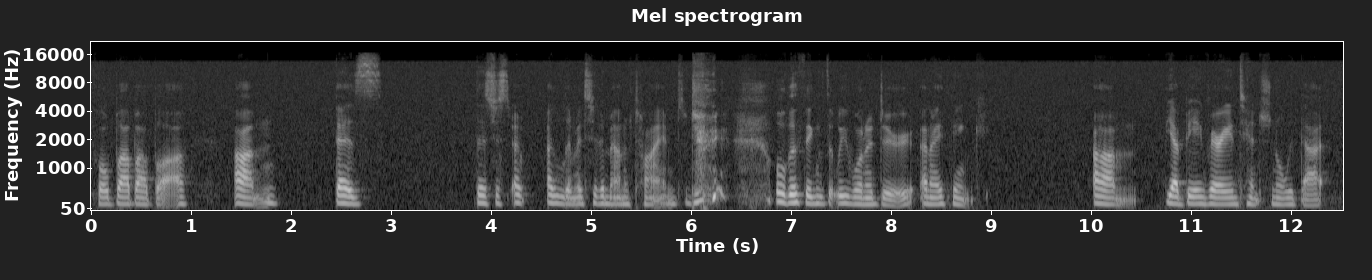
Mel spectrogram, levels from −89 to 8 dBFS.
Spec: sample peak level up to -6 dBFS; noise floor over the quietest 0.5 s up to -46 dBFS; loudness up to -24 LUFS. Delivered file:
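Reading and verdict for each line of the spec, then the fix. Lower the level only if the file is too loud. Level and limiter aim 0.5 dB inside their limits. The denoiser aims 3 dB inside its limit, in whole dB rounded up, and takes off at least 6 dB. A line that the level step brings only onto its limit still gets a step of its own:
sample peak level -7.0 dBFS: pass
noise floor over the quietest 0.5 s -51 dBFS: pass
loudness -26.5 LUFS: pass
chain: none needed

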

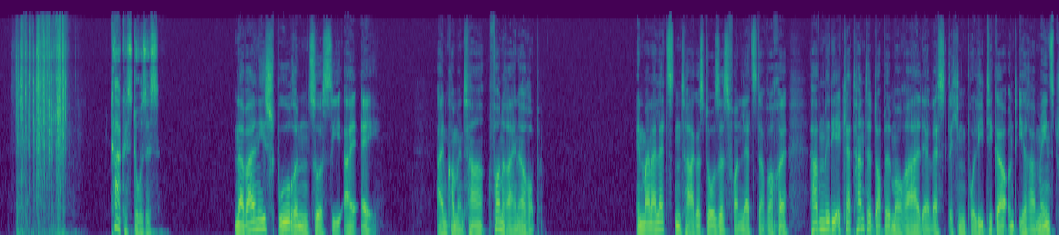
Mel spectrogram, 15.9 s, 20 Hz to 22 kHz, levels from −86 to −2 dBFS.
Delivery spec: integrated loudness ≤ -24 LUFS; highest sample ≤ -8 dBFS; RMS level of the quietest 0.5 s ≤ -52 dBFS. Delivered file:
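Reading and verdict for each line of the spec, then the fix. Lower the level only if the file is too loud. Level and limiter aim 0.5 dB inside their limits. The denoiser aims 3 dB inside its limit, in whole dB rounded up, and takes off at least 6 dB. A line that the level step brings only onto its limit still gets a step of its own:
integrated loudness -23.0 LUFS: fail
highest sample -7.0 dBFS: fail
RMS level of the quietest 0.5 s -60 dBFS: pass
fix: trim -1.5 dB

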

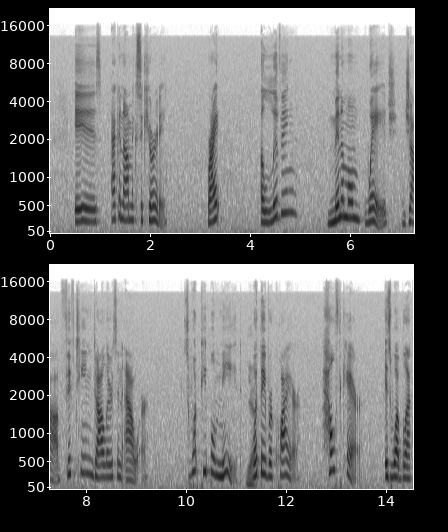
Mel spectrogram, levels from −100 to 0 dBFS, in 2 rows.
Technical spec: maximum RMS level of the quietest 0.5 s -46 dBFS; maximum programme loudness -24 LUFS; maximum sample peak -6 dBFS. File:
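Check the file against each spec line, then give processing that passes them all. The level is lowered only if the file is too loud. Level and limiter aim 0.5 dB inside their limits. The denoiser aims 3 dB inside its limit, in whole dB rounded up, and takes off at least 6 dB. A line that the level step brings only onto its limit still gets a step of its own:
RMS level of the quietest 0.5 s -44 dBFS: fail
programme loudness -20.0 LUFS: fail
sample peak -1.5 dBFS: fail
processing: trim -4.5 dB; peak limiter -6.5 dBFS

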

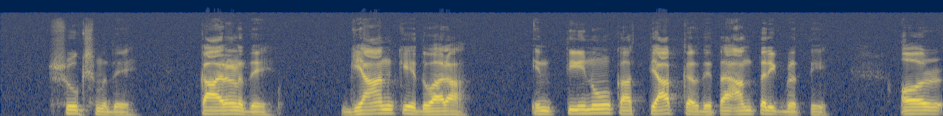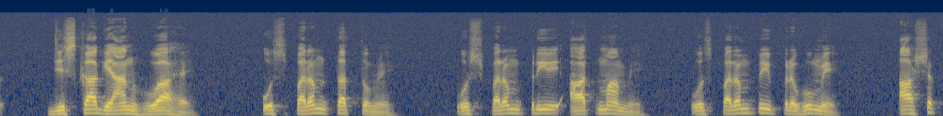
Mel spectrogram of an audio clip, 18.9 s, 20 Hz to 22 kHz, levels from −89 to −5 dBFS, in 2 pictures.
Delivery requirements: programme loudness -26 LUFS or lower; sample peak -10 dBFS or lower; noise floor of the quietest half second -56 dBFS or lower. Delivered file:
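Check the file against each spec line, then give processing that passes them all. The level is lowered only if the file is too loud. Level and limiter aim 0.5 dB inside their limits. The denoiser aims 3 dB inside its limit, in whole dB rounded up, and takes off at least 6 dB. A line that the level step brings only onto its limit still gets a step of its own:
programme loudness -18.5 LUFS: fail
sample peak -1.5 dBFS: fail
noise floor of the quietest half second -48 dBFS: fail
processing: noise reduction 6 dB, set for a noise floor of -48 dBFS; trim -8 dB; peak limiter -10.5 dBFS

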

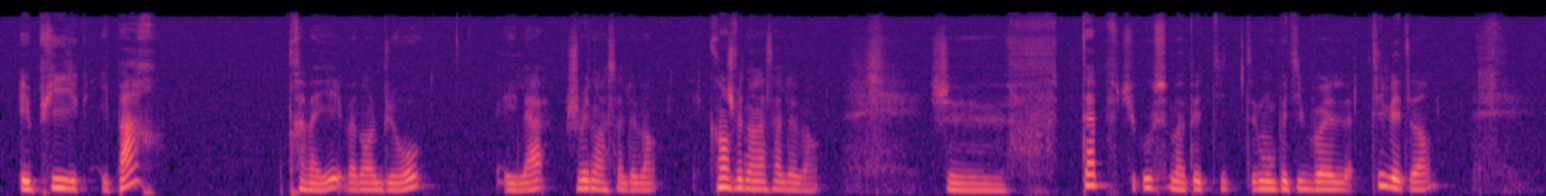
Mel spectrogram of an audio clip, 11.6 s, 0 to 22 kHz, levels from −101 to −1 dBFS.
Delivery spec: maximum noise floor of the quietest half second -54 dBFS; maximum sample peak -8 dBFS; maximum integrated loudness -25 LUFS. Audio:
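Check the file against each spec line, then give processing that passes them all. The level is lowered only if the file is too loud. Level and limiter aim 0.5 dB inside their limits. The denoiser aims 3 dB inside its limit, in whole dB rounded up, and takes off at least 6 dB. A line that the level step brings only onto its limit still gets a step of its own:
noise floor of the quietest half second -58 dBFS: pass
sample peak -14.0 dBFS: pass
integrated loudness -34.5 LUFS: pass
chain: none needed

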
